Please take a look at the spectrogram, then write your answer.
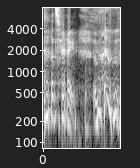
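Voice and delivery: ordinary talk, nothing marked

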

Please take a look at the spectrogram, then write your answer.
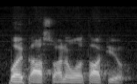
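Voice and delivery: a hint of a sulky official; grumbling politician. Politician tired of the pastor's preaching, low grumble.

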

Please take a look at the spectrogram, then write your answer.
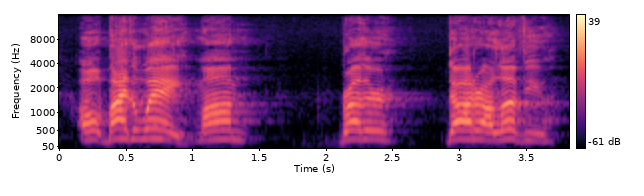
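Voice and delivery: acted shout of love, tacked on; offhand call to family. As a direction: call it out to the family in separate bursts.

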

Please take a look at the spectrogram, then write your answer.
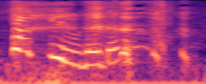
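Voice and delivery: a hint of the film's curse; imitated delivery. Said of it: "Such a perfect delivery".

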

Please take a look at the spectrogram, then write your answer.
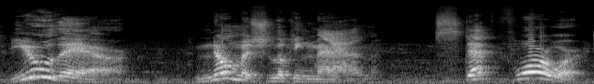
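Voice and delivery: loud, slow, theatrical summons; commanding wizard showman. Acted. Wizard picking a gnome from the audience, grandly commanding. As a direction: call him out with big drawn-out swoops. Wizard picks a volunteer, calling out.

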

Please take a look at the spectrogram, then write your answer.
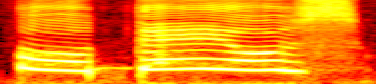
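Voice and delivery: put-on very high, girlish cry of alarm; spouted outcry. A narrator's reading. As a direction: exclaim it way up high in shock. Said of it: "Maylee spouted".

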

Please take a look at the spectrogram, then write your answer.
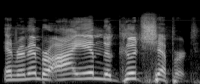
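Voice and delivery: usual speaking voice

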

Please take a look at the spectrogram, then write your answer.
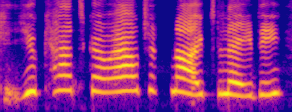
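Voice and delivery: put-on high-pitched voice of warning kids; mock children. Kids warning their nanny about night, high mock child voice. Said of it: "And they're like".

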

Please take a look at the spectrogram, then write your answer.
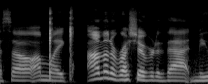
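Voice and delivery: ordinary delivery

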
